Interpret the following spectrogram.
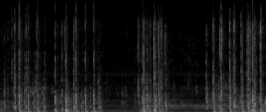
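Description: Computer keyboard typing: quick runs of key clicks in three bursts, with short pauses between them.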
